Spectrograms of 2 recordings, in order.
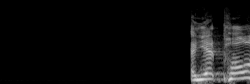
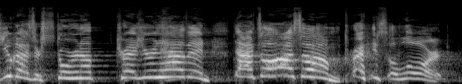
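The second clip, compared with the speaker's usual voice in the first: joyful shout; 7 semitones higher than usual. Retold or imitated. Paul quoted, rejoicing.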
